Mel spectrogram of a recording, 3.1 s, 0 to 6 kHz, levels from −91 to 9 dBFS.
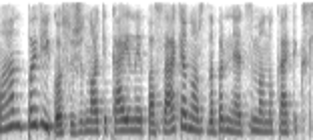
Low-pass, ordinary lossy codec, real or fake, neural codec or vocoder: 5.4 kHz; MP3, 48 kbps; real; none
